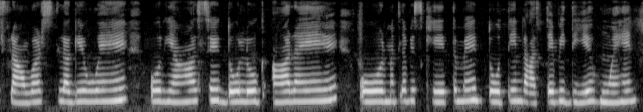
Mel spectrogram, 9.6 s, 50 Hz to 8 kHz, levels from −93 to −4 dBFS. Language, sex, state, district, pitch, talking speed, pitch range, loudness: Hindi, female, Maharashtra, Pune, 250 Hz, 150 wpm, 240-260 Hz, -24 LUFS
